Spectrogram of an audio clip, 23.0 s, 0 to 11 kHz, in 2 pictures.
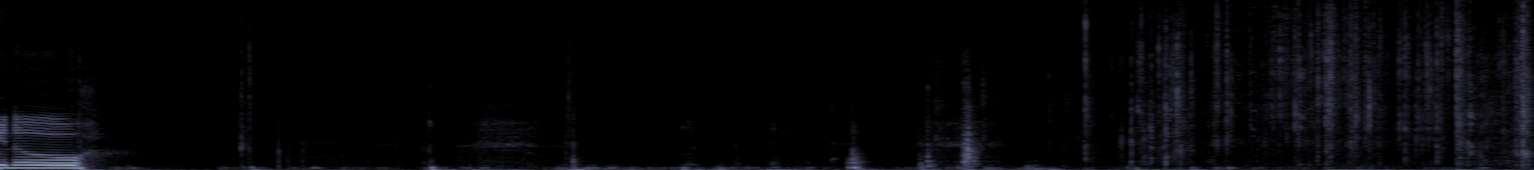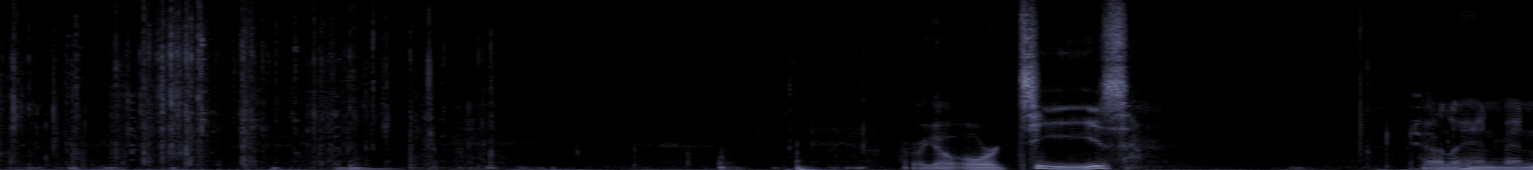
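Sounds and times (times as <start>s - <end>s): foil wrapper tearing and crinkling: 8.0s - 15.2s.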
